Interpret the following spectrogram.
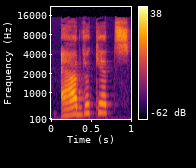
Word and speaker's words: advocate: word advocate is pronounced this part is actually pronounced kit advocates for the homeless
